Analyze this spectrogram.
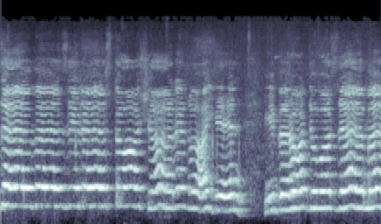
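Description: A woman's voice singing a slow melody without accompaniment, with long held, wavering notes and a short break about four seconds in before the singing resumes.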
